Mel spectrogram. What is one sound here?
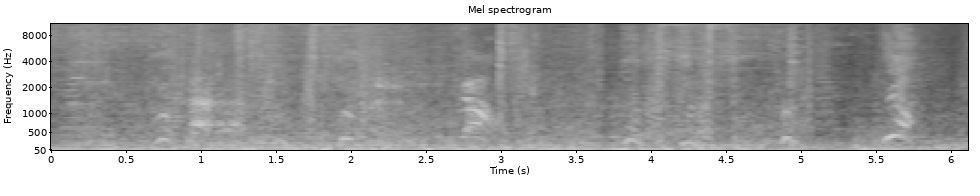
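Heavy weapon blows strike and clang in quick succession.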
